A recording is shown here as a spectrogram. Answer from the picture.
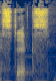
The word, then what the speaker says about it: Styx: It's a song by that, I think you pronounce it, by Styx.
